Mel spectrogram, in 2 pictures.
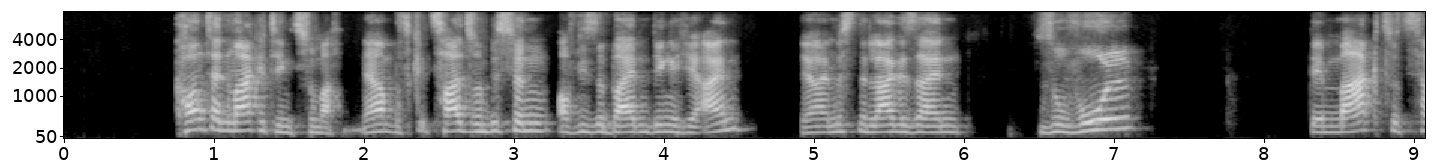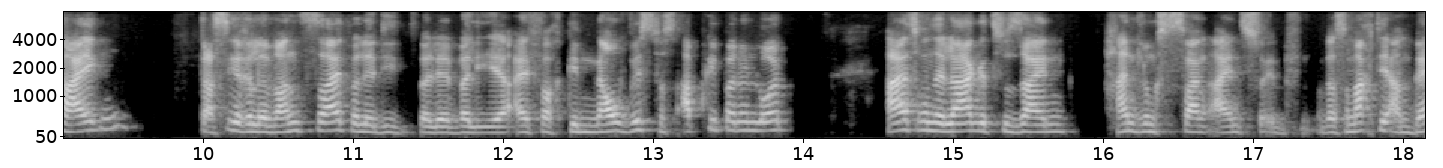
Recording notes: Live-Call Leak. Bei unserem Neujahrs Live-Call.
